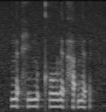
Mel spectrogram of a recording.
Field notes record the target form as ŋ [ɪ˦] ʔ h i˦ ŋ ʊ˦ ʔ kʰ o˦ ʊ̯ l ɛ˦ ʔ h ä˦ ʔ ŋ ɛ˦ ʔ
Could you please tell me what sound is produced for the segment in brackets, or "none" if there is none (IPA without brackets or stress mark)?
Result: ɛ˦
